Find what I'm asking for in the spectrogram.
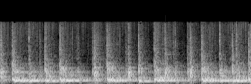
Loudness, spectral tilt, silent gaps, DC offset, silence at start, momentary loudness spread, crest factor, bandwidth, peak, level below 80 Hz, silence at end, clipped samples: -12 LUFS; -7 dB/octave; none; under 0.1%; 0 s; 2 LU; 12 dB; 7.8 kHz; 0 dBFS; -40 dBFS; 0 s; under 0.1%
